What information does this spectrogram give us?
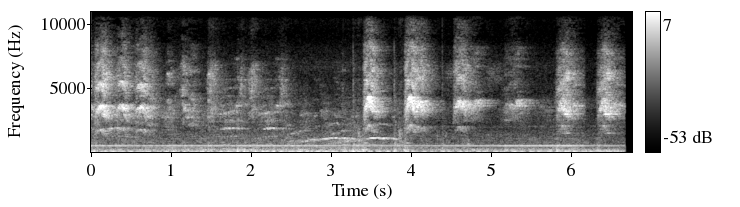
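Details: Macaw parrot repeating raspy, broadband squawks nearly twice a second at times, uneven in rhythm, with a faint gliding whistle midway; low hum and a steady tone sit underneath.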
